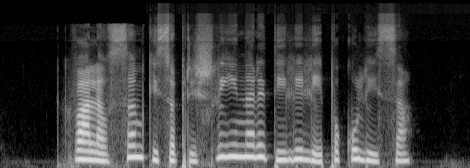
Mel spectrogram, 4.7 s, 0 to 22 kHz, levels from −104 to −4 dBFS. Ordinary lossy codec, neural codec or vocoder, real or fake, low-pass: Opus, 32 kbps; vocoder, 44.1 kHz, 128 mel bands every 256 samples, BigVGAN v2; fake; 19.8 kHz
